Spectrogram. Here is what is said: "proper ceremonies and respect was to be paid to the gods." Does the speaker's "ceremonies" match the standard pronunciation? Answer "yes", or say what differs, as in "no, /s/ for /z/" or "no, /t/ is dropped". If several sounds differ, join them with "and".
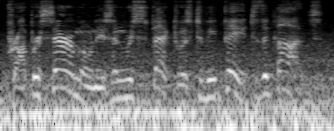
yes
